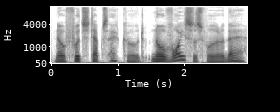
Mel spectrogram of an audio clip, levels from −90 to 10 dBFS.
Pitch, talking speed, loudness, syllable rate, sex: 130 Hz, 145 wpm, -18 LUFS, 4.4 syllables/s, male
